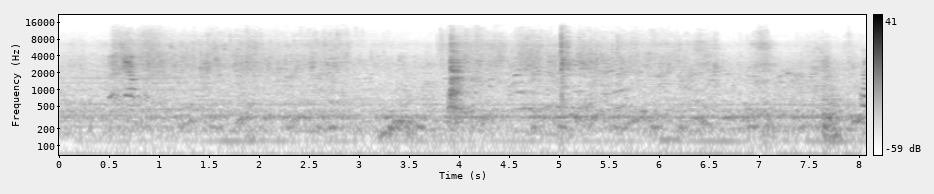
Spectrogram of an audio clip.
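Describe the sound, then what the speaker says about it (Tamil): Water is poured into biryani masala in a pot, making a continuous close splashing and trickling with occasional metallic clinks of utensils against the pot. "இப்போ இதில் 1க்கு 1/2 தண்ணி ஊற்றணும்."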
